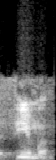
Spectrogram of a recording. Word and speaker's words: FEMA: é F né pronúncia a gente fala Fema porque brasileiro eu prefiro falar mais as coisas brasileiras Harvard eu fiz a Harvard Fema mas a pronúncia é fima e o que que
